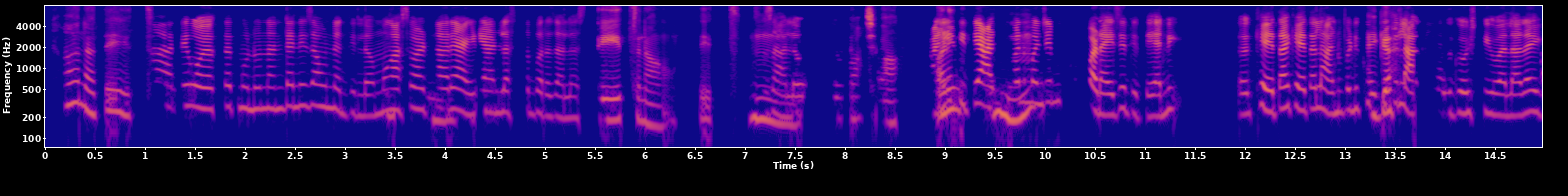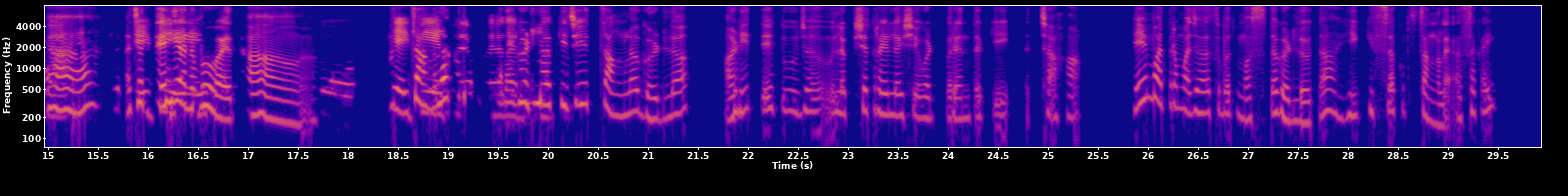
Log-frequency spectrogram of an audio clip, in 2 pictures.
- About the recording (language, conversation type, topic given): Marathi, podcast, तुमच्या परिसरातली लपलेली जागा कोणती आहे, आणि ती तुम्हाला का आवडते?
- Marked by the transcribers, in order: static; distorted speech; other background noise; unintelligible speech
